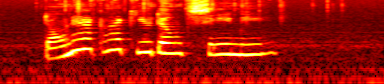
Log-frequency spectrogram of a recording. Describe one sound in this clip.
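An older woman speaks with animation, close to a microphone.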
